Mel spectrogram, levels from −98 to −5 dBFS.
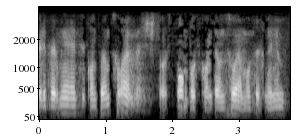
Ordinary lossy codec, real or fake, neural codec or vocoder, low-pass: AAC, 16 kbps; fake; codec, 16 kHz, 4 kbps, X-Codec, HuBERT features, trained on LibriSpeech; 3.6 kHz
